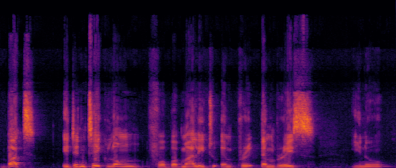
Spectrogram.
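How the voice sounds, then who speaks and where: A man's voice: medium pitch, slow pace. A man from Ghana, a guest in a studio interview, telling long stories in an expansive way full of "you know"s. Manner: expansive, animated storytelling with many "you know"s.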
